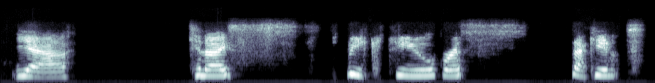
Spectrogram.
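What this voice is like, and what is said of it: Hissing snake-like voice. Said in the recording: “She hissed like a literal snake. ... That's my imitation of a snake.”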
